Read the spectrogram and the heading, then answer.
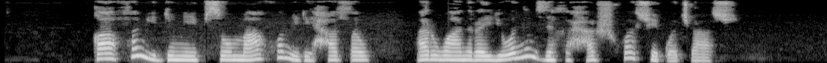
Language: Kabardian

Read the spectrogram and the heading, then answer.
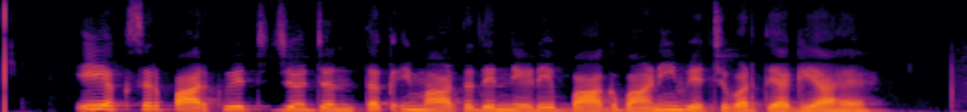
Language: Punjabi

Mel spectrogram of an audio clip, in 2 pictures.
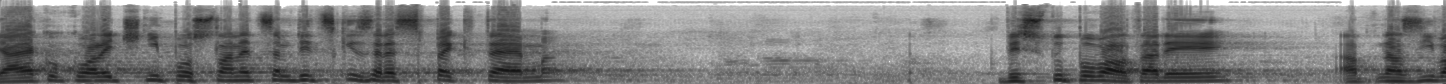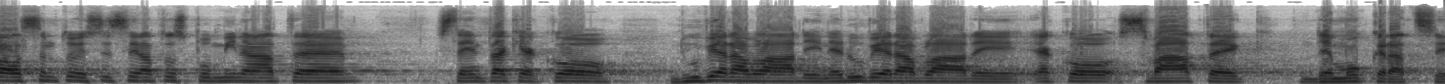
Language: Czech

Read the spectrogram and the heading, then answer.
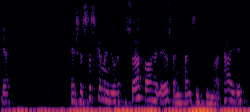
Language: Danish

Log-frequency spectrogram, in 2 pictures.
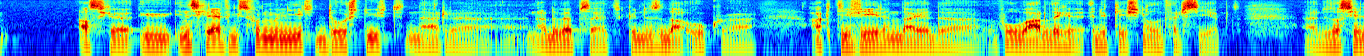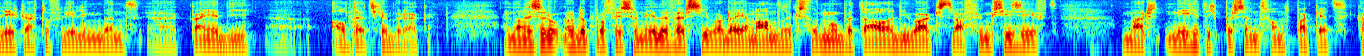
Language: Dutch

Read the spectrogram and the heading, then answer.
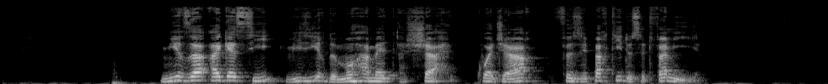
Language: French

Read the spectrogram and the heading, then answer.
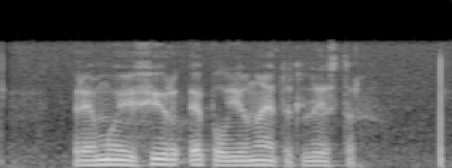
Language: Russian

